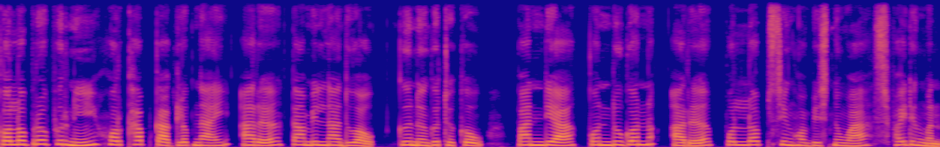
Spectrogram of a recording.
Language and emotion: Bodo, neutral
